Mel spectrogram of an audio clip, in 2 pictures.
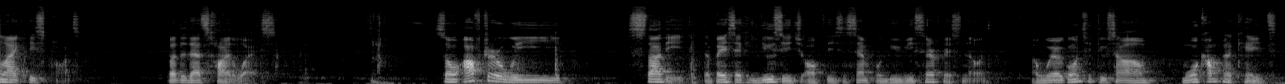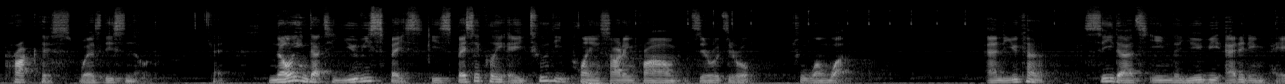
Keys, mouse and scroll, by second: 3.5 ctrl+alt+shift+q, 17.2 d, 17.4-18.8 right drag, 18.8-22.9 typing, 19.4 click, 20.1 click, 20.4-21.0 drag, 21.4 click, 21.9 click, 22.3 click, 23.5 click.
